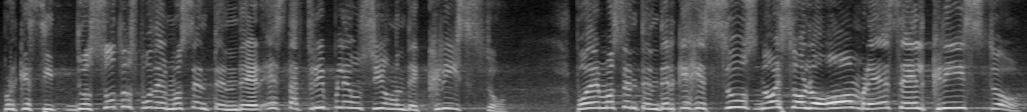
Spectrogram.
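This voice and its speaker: A woman preaches a lively, playful sermon. Her voice is bright and high, and she acts out the scenes she describes. A long reverb trails her words around the church hall. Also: slow. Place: church sanctuary.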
